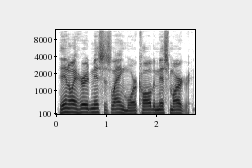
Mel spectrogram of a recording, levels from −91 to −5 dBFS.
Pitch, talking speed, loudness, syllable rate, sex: 130 Hz, 195 wpm, -16 LUFS, 5.0 syllables/s, male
